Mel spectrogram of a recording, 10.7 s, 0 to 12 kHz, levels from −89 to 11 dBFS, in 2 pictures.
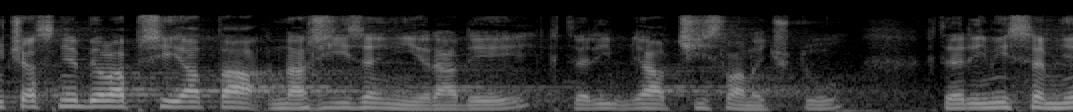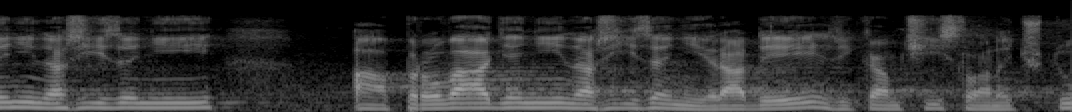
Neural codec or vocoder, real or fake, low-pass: none; real; 7.2 kHz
